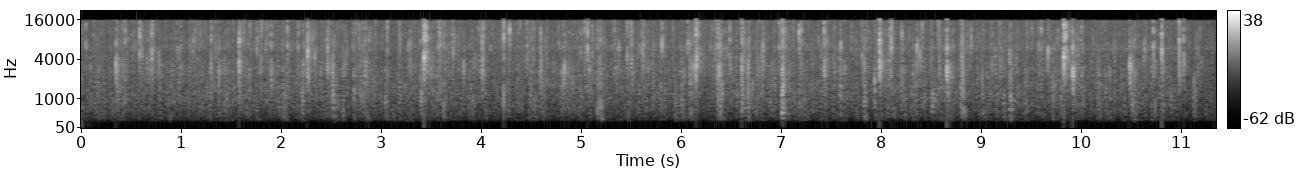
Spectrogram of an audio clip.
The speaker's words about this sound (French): je pense que si vous avez déjà mis votre tête sous l'eau, vous l'avez entendu, mais vous êtes peut-être dit que c'était du bruit de fond, et en fait c'est tous les invertébrés qui font ce bruit-là. Alors on écoute ce crabe.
